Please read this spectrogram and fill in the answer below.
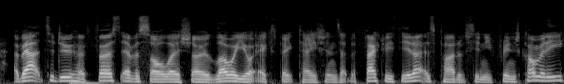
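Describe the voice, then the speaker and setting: A man with an Australian accent at medium pitch, fairly quick pace and lively intonation, in a dry, close sound with no echo and a quiet background. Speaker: radio host. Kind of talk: radio interview. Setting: studio.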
